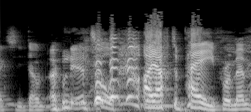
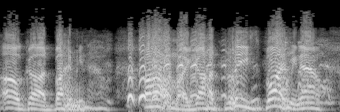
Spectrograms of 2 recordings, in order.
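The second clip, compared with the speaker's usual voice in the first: louder, higher, hammed-up begging; mock desperate pleading; 4 semitones higher, 8 dB louder, slower than usual. Joking host playing an eBay item, begging buyers loudly. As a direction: beg a buyer to click, half laughing.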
